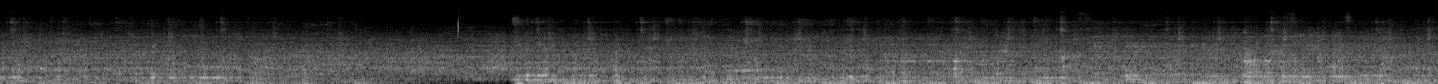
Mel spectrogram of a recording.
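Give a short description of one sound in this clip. A large stadium crowd cheers and sings loudly all around.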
